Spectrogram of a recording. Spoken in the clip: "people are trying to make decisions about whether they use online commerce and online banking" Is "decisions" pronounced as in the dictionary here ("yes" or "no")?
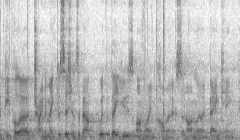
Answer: yes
